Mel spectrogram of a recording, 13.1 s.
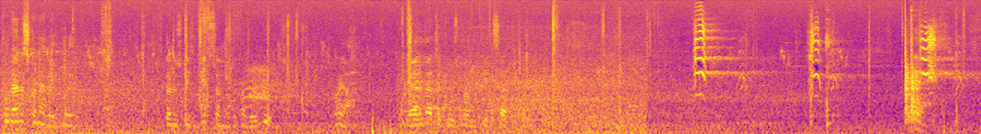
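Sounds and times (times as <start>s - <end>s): bird calling high: 0.4s - 5.5s, 9.2s - 13.0s.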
